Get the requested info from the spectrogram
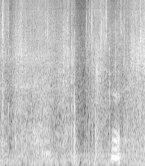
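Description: Soft crinkling and rustling of the paper headrest cover and clothing as the patient's head and neck are handled during an upper-neck chiropractic adjustment.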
